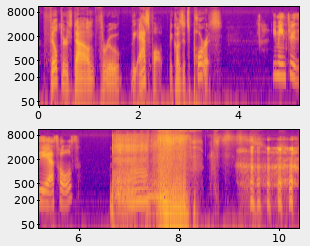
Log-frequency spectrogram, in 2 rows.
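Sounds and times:
speech: 0.2s - 3.7s, 4.7s - 6.0s, 6.6s - 7.6s, 9.4s - 10.3s
recorded fart sound effect: 6.6s - 8.4s.

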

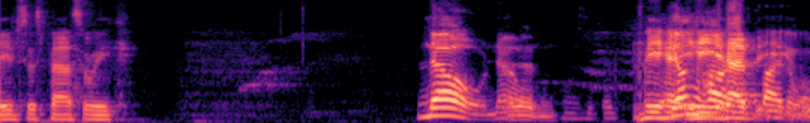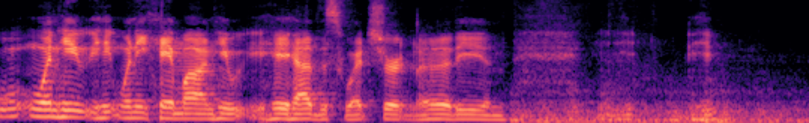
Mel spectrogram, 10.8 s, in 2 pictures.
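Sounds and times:
speech: 0.0s - 1.0s, 2.8s - 10.4s
thunder rumbling: 8.4s - 10.7s.

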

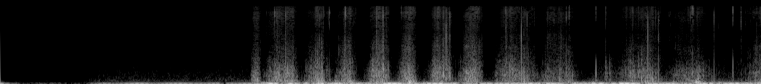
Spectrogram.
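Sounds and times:
soft rustle: 0.9s - 7.6s
ear picking crackly scratching: 2.5s - 7.6s
ear picking thumping rubs: 2.5s - 7.6s.

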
